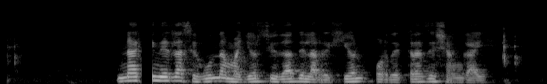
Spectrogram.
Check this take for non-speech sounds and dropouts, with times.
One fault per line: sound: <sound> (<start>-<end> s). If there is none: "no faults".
sound: dropout (1.4-1.5 s)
